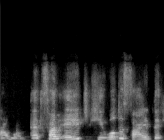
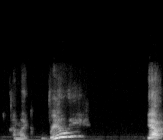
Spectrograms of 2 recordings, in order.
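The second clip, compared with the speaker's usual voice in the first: usual speaking voice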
